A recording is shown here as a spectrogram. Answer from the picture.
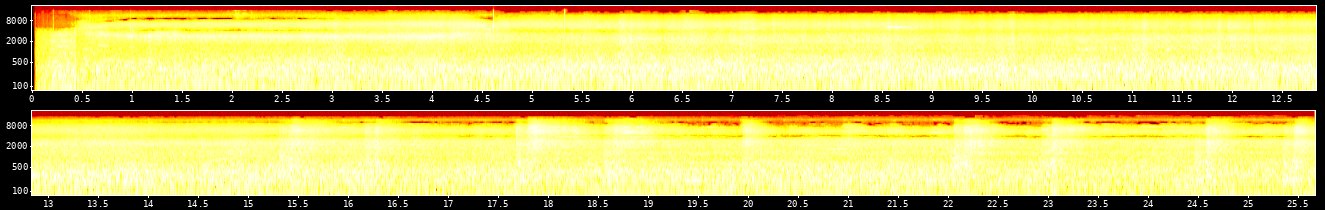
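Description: Pakistan Railways passenger train rolling past along the platform: a steady heavy rumble of wheels on rail, with clicks from the wheels crossing rail joints coming in the second half.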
